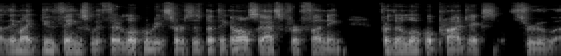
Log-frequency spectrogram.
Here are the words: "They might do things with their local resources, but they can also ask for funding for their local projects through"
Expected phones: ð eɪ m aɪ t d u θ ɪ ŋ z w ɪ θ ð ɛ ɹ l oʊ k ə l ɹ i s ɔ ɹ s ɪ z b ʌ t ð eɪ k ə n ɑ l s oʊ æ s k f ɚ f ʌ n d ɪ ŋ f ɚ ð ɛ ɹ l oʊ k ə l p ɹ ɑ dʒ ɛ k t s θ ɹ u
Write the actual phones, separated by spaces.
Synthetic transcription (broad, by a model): ð eɪ m aɪ t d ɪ θ ɪ ŋ z w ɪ ð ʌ ɹ l oʊ k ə l ɹ i s ɔ ɹ s ɪ z b ʌ t ð eɪ k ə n ɑ l s oʊ æ s k f ɚ f ʌ n d ɪ ŋ f ɚ ð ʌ ɹ l oʊ k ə l p ɹ ɑ dʒ ɛ k t s θ ɹ u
